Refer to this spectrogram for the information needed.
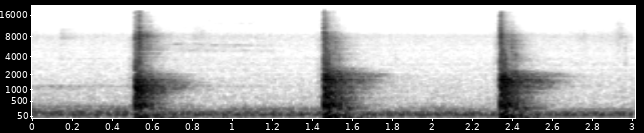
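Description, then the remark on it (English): Three sharp knocks on wood in the middle of a room in a house, evenly spaced about a second apart, each one crisp and fairly loud, ringing briefly over a low, steady background rumble. “And so, right after she does this, all of a sudden we hear just a knock in the middle of the, the, the room.”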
